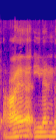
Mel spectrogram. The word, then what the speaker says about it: عائلا: ஆய இலன்னு தொண்டையால வாரதும் போதாது. அது சொல்ல உச்சரிச்சு பாருங்க.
